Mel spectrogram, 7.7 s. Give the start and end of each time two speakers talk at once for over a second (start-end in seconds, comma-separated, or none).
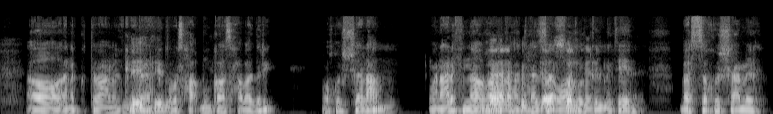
4.8-6.4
